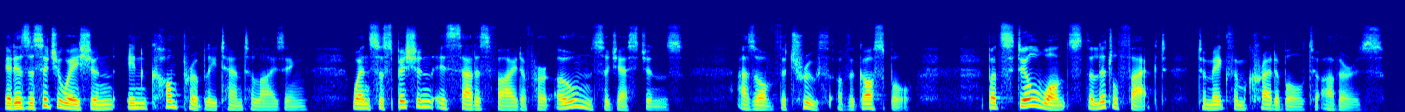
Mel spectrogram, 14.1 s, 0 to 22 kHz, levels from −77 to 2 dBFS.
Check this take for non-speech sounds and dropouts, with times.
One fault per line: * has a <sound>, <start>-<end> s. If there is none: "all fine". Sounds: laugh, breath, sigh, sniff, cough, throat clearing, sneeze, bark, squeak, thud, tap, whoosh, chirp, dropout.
all fine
